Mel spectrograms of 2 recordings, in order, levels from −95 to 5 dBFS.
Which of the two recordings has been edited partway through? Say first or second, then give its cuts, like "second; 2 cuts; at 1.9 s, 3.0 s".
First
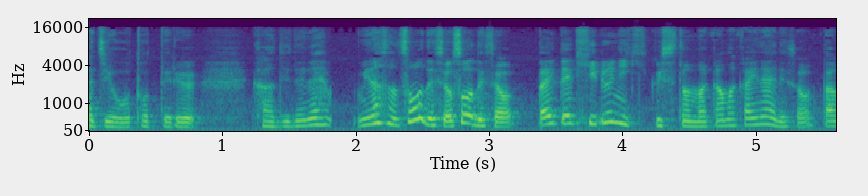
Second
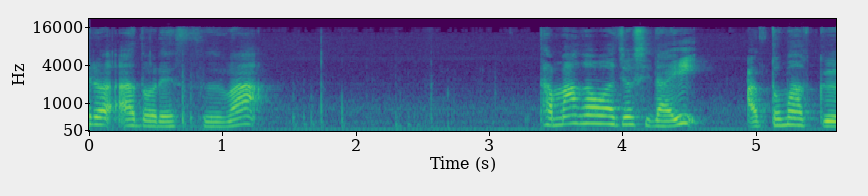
first; 2 cuts; at 1.8 s, 3.6 s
